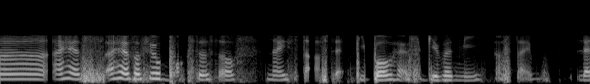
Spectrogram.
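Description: Repeated packet loss (robotic sound) runs from 1.54 to 4.26 s. Around 25 brief holes, none longer than 50 ms, are each patched by extending the preceding speech, so about a fifth of that stretch turns choppy over the 4 kHz-limited call audio.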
